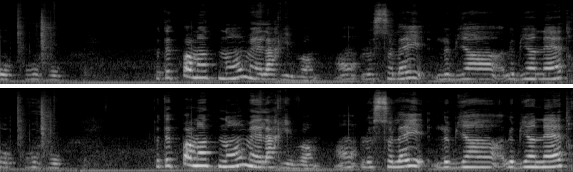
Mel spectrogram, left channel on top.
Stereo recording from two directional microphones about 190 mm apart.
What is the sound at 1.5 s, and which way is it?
A woman's voice, 60° right (ahead or behind).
